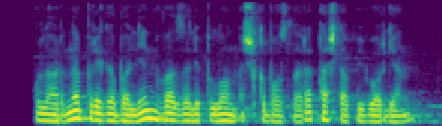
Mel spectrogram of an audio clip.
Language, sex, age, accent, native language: Uzbek, male, 18-24, Qoraqalpog'iston, Karakalpak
